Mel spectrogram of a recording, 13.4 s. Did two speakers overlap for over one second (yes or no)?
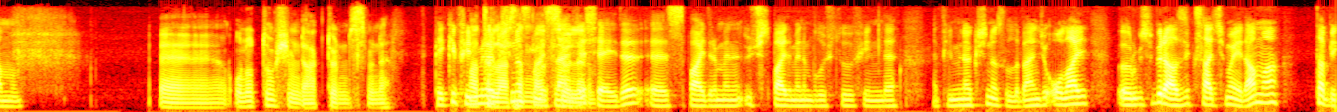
yes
